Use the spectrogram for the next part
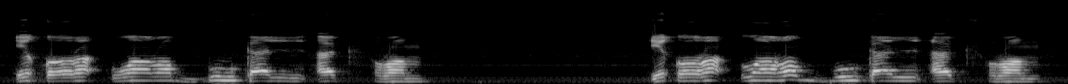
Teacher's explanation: Ak, ram, and ra we read also in heavy sound due to fatha sign on it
